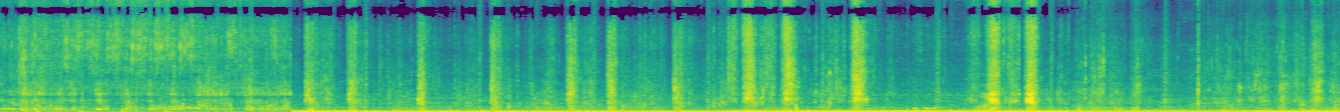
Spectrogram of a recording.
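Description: Water poured from a jug into a bucket, then clothes sloshed and splashed by hand in a plastic basin of water during hand laundry. A steady low hum comes in about four seconds in and continues under the splashing.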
